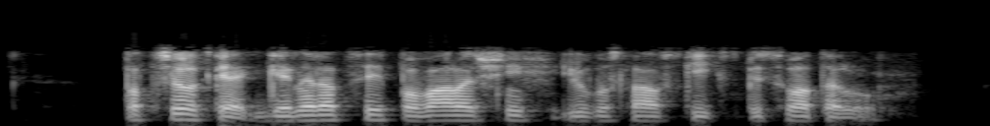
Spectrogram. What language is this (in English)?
Czech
